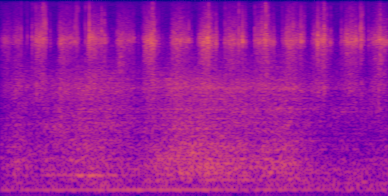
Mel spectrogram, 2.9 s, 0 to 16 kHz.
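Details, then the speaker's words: Old bearing from an M32 gearbox spun by hand giving a dry gritty rasp; pitted, dull races with play, causing gearbox whine and gearstick movement; bearings being replaced in recondition. "noisy as well and comparison to the timkin one which is as bad sit dear baron see all the movement"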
